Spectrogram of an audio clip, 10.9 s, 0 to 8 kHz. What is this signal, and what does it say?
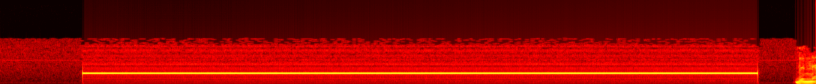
Emergency Alert System (SAME) tones (the 1050 Hz attention tone). It is heard from 1.0 to 10.2 s.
